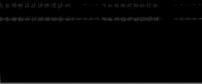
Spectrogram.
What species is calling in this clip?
Tettigonia viridissima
